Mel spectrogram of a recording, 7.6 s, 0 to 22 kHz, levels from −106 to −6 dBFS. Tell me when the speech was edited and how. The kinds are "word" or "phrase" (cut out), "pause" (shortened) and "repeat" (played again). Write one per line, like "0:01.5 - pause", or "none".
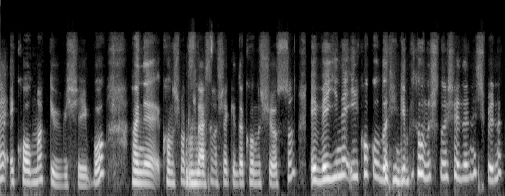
0:04.6 - pause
